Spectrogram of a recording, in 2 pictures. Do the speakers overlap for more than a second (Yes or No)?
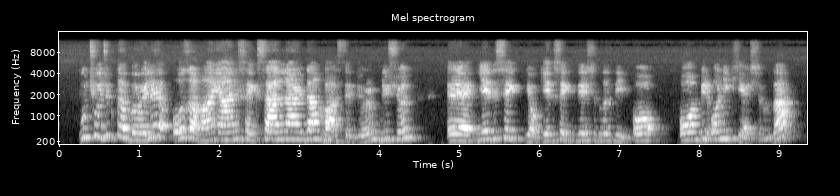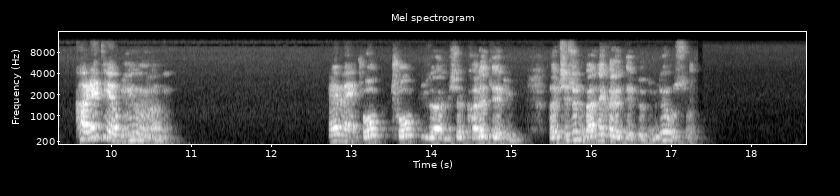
No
